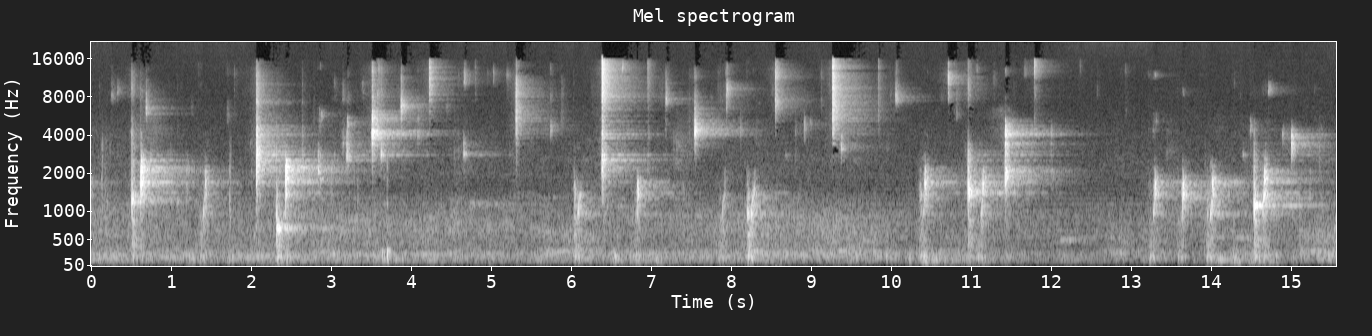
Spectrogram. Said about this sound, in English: Second drop of water.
